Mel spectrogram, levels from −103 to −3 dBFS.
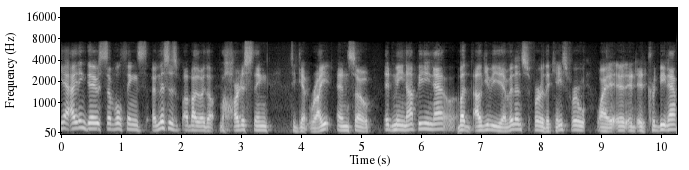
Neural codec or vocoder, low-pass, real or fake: codec, 16 kHz, 0.8 kbps, ZipCodec; 7.2 kHz; fake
